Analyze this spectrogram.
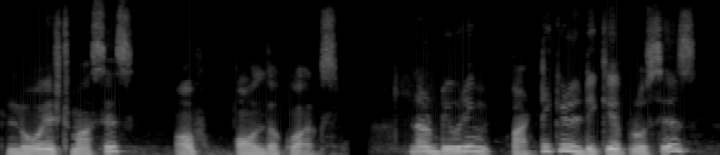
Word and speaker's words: quark: Okay, so here a point to remember ये जो quark रो pronunciation अच्छी quark is pronounced as quark as the word pork pork is pronounced.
